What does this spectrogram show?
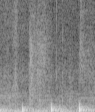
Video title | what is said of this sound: ONE OF THE CUTEST KIDS YOU'LL EVER MEET... (Sore Throat & Fever) - Dr. Paul | tapping on your tummy and it sounds hollow like a drum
